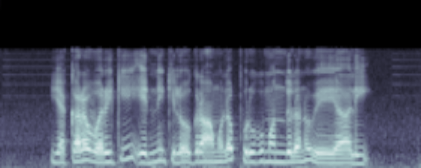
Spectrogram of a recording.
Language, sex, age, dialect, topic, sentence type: Telugu, male, 18-24, Utterandhra, agriculture, question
